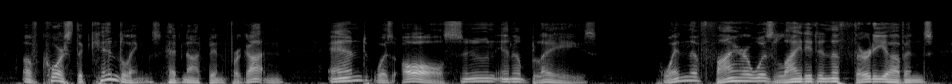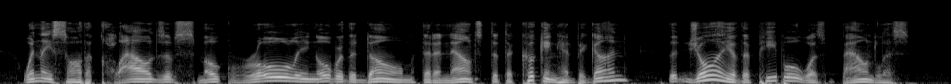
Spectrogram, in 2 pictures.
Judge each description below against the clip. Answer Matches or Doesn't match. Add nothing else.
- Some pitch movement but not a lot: Doesn't match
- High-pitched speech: Doesn't match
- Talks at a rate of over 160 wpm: Doesn't match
